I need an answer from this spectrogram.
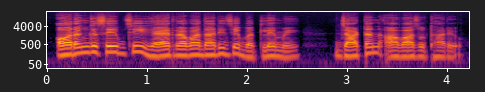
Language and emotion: Sindhi, neutral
